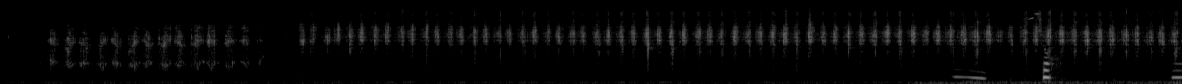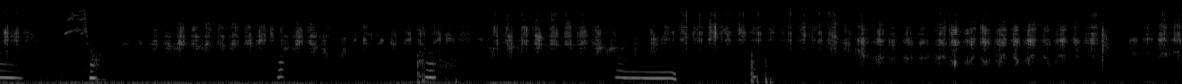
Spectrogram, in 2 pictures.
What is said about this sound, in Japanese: 糸切り歯と前歯は歯ブラシを縦に向けてゴシゴシしていくよ。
